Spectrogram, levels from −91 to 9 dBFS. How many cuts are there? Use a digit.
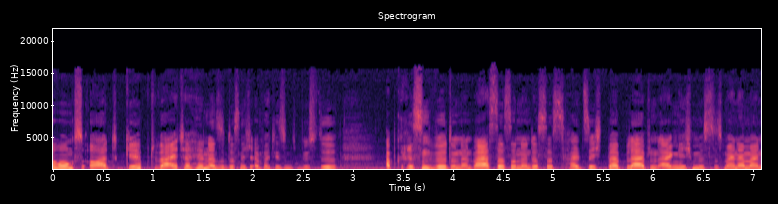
0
